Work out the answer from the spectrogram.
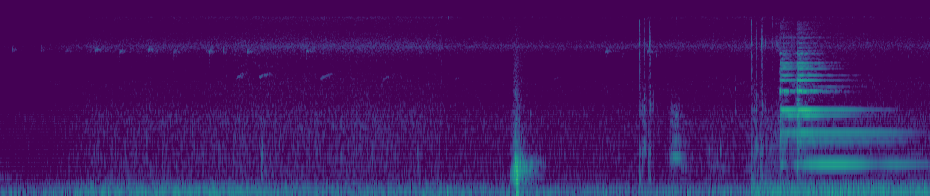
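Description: Subscribe-button animation sound effect: a quick swish about five seconds in, a few sharp clicks, then a bell ding that keeps ringing near the end, over a faint low outdoor rumble.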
